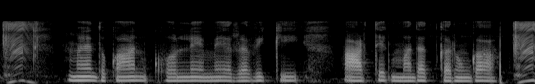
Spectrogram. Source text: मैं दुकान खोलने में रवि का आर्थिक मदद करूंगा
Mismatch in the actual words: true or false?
true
